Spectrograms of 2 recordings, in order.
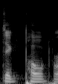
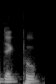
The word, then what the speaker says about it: Dick Pope: I'll say, like, the world is a bunch of seventh graders, because this woman, okay, it's kind of funny, she pronounced Dick Pope wrong. She said Dick Poop.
